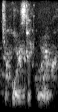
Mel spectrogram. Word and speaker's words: Topuria: Topuria.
